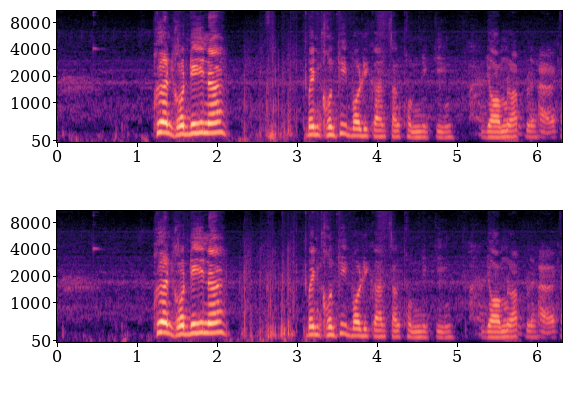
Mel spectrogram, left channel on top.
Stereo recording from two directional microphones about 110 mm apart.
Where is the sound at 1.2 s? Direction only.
60° left (ahead or behind).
